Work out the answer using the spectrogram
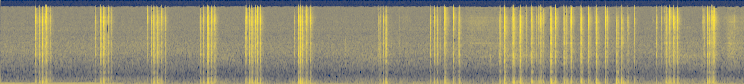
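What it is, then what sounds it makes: Glass tabletop tapped with fingernails. Long fingernails on both hands tap a flat, solid glass tabletop. Sharp, bright clicks come first as spaced single taps about once a second, then speed up into quick, dense runs of tapping. A steady low hum runs underneath throughout.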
